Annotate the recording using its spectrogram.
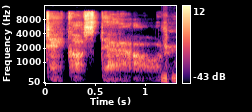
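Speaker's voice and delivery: hushed, breathy whisper under the breath. Acting out whispering an order to the pilot: whispering to the pilot. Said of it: "whisper to the pilot and go".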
